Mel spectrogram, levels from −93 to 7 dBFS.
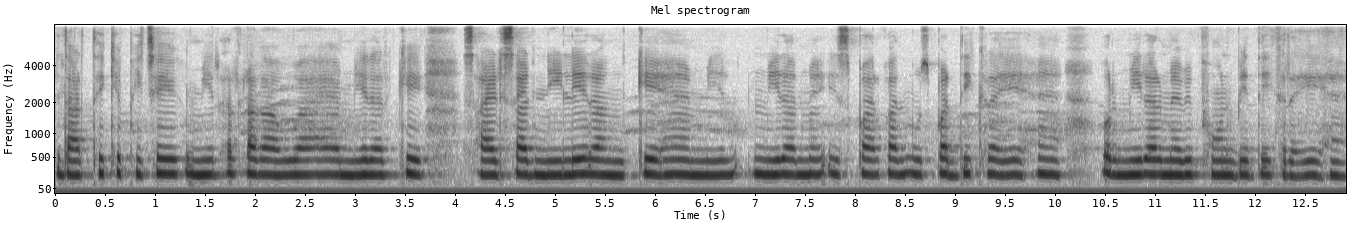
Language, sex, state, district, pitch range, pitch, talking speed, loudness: Hindi, female, Jharkhand, Deoghar, 220-235 Hz, 225 Hz, 175 wpm, -15 LUFS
